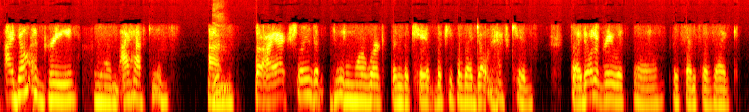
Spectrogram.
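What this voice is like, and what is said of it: Voice sounds bad, strained. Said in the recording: “my voice is bad”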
